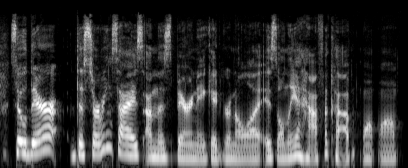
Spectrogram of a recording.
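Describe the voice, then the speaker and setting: A woman's voice: deep voice, big pitch swings, a little fast, a bit bright, no echo, clean studio sound. A woman co-hosting a casual podcast chat on a headset, reviewing products and reading out label figures. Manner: chatty, reads out label figures. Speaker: podcast co-host.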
